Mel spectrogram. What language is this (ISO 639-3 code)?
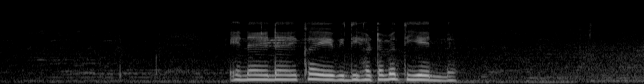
sin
